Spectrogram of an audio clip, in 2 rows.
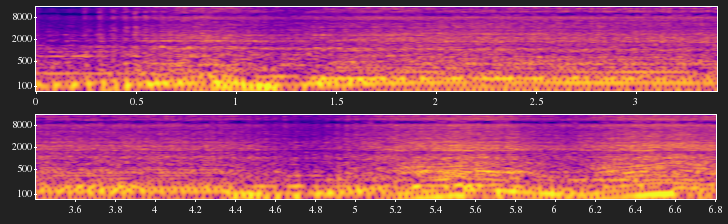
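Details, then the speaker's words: Honda CB150 single-cylinder bike idling and blipped: loud rough mechanical clatter; oil dripping from the water pump, whose aged oil seal leaks and drains oil, fix is replacing the water pump set; slipping clutch also reported. "nah Suaranya berisik olinya udah netes ya guys ya di bagian water pump-nya"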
